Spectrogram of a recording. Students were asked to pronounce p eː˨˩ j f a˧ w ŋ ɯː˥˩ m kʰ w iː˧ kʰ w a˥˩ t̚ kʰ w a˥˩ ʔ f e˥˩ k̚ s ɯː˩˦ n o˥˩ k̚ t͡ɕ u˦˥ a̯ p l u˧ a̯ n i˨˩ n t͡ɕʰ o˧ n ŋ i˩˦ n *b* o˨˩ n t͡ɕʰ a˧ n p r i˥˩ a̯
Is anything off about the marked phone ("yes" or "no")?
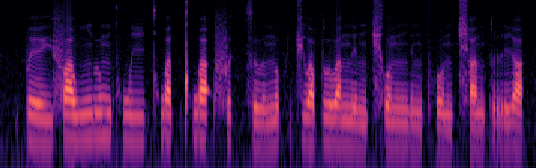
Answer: yes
